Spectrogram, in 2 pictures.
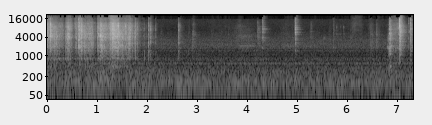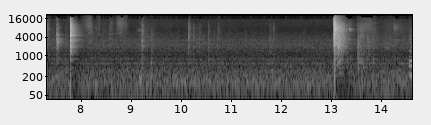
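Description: Sharp air rifle shots fired across a chronograph, one burst near the start, a pair of cracks in the middle and a single crisp snap near the end, with quiet handling between.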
